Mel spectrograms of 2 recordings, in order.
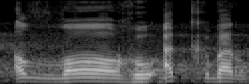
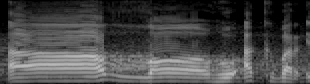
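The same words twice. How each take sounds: First: The first vowel is said short. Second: The first vowel is said long. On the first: God is the Greatest. The speaker calls it right. "yang benar itu kan bacanya Allahu Akbar" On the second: Is God the Greatest? The speaker calls it wrong. "A-nya dipanjangkan"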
